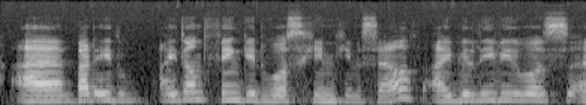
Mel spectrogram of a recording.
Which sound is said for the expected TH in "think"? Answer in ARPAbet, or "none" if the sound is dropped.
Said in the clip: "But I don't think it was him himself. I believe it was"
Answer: TH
